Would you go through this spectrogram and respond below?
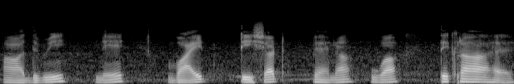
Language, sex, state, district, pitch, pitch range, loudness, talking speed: Hindi, male, Madhya Pradesh, Katni, 110 Hz, 105-120 Hz, -19 LUFS, 115 wpm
